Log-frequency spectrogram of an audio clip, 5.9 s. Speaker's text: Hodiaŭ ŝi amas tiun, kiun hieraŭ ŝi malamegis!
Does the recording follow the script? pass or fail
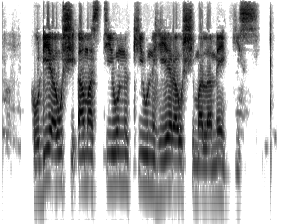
pass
